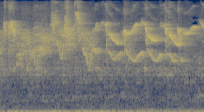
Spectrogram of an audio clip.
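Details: Belgian canary in loud, stretched song: a dense stream of high warbled trills and sweeping rising-falling notes throughout these few seconds.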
